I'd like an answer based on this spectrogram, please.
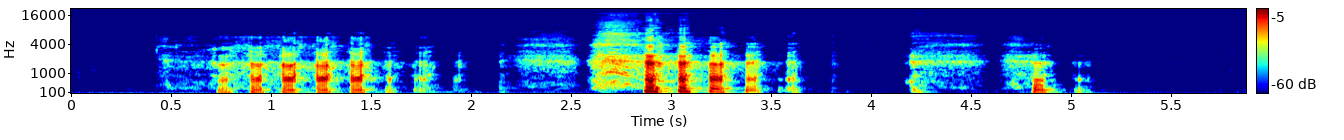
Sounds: Laughter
